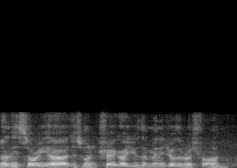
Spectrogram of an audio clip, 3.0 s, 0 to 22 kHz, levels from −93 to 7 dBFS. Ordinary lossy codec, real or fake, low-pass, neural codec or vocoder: AAC, 48 kbps; real; 7.2 kHz; none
